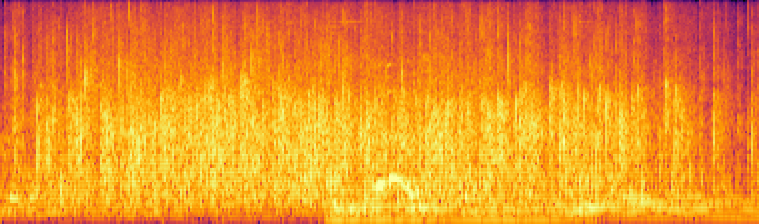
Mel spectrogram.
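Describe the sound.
An audience claps loudly in a dense, steady wash of applause that lasts throughout, mixed with scattered voices; about halfway, a low sustained musical tone joins beneath it.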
